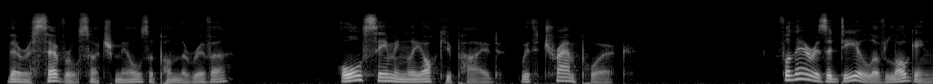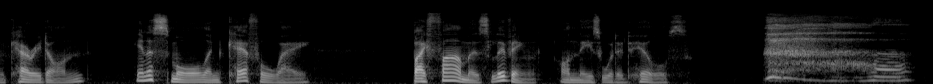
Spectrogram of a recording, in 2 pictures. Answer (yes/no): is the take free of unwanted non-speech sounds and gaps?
no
